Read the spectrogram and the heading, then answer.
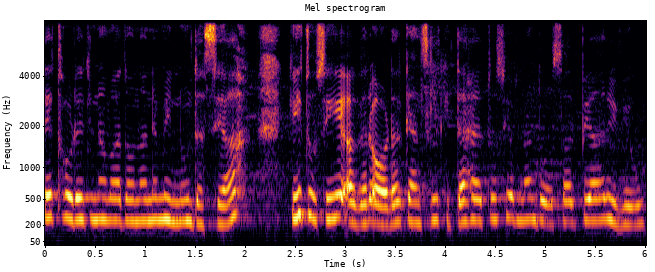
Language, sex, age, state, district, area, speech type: Punjabi, female, 18-30, Punjab, Fatehgarh Sahib, rural, spontaneous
